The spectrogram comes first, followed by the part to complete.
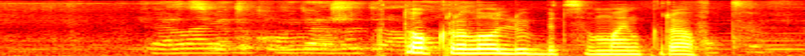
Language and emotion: Russian, neutral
